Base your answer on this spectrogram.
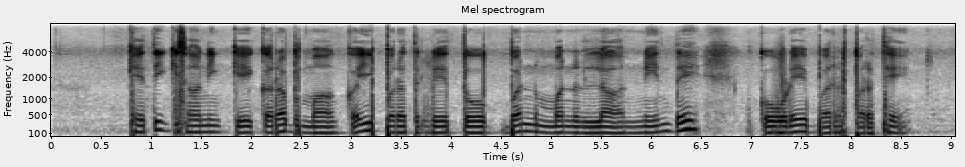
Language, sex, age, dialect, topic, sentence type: Chhattisgarhi, male, 18-24, Western/Budati/Khatahi, agriculture, statement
